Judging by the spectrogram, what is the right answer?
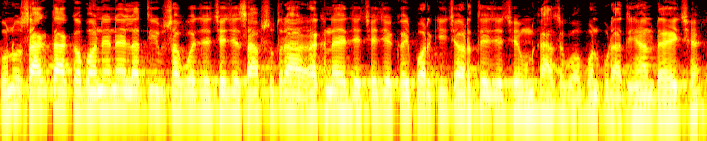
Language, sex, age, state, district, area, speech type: Maithili, male, 30-45, Bihar, Darbhanga, urban, spontaneous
